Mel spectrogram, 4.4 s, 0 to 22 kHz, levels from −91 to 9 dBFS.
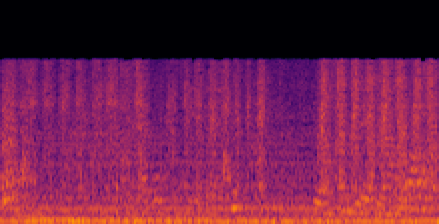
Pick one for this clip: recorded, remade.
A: remade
